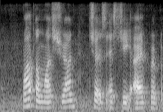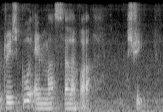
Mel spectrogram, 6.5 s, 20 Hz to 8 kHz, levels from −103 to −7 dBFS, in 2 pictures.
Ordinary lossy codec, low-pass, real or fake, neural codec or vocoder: none; 7.2 kHz; fake; codec, 24 kHz, 6 kbps, HILCodec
